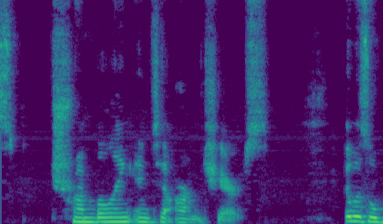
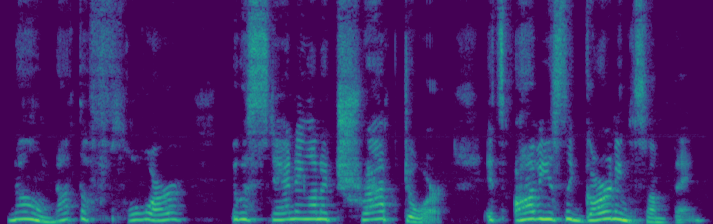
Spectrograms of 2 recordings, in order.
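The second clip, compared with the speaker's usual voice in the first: impatient Hermione; 7 semitones higher than usual. Acted. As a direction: explain it superiorly. Hermione correcting them.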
